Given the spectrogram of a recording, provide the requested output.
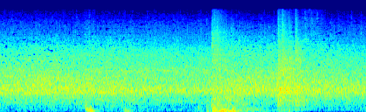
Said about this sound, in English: Kenny Omega grabs a chair. Kenny Omega's going crazy. Kenny Omega's hit every single competitor in this match with the chair. And he's attacking the Godfather.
